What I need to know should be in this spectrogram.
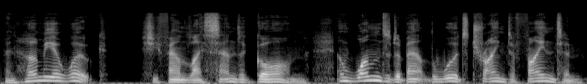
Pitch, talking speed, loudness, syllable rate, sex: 120 Hz, 165 wpm, -19 LUFS, 4.2 syllables/s, male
